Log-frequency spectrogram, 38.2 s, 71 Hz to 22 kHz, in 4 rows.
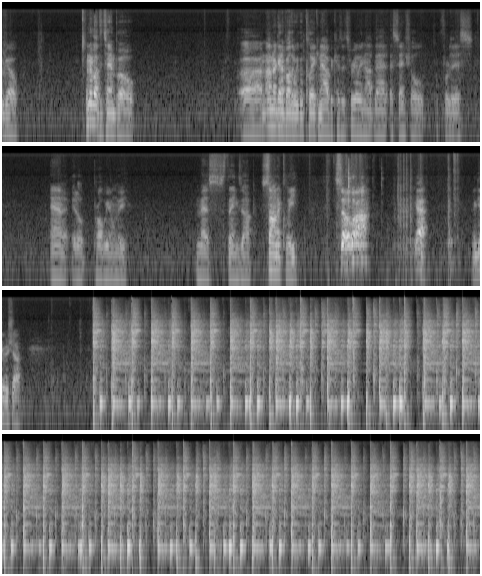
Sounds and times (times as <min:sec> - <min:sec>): Speech: 0:00.0 - 0:00.4, 0:01.6 - 0:02.7, 0:04.7 - 0:09.4, 0:10.5 - 0:12.1, 0:13.4 - 0:15.5, 0:16.2 - 0:17.0, 0:17.8 - 0:18.1, 0:19.0 - 0:19.6
Inside, small room: 0:00.0 - 0:38.2
Drum: 0:20.9 - 0:38.2
Drum machine: 0:20.9 - 0:38.2.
